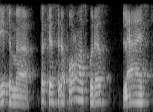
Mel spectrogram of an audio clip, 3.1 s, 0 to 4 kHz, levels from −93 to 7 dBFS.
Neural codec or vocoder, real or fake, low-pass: codec, 24 kHz, 0.9 kbps, WavTokenizer, medium speech release version 1; fake; 3.6 kHz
